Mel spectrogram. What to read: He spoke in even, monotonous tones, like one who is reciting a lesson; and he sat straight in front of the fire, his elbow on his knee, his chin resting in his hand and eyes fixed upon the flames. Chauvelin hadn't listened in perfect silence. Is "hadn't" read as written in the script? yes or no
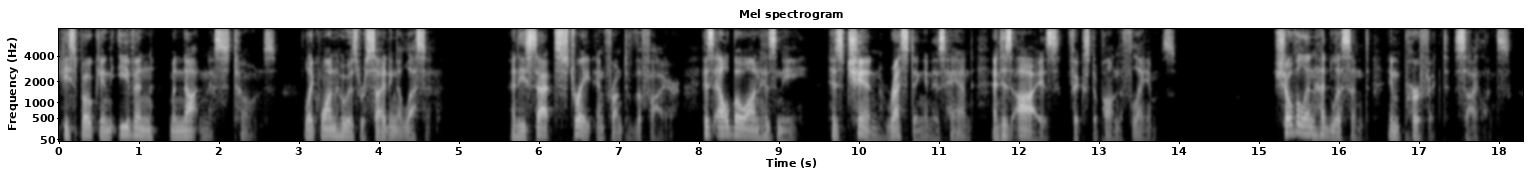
no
